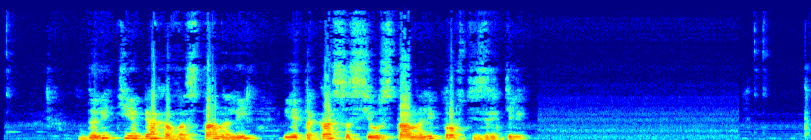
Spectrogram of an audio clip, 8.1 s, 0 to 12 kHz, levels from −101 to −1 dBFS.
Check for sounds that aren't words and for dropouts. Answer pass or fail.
pass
